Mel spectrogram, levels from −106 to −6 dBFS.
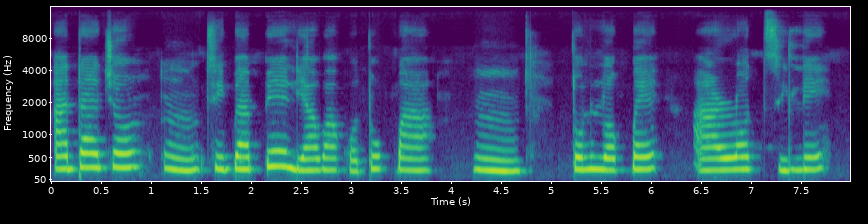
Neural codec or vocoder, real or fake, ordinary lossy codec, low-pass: codec, 44.1 kHz, 7.8 kbps, DAC; fake; none; 14.4 kHz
